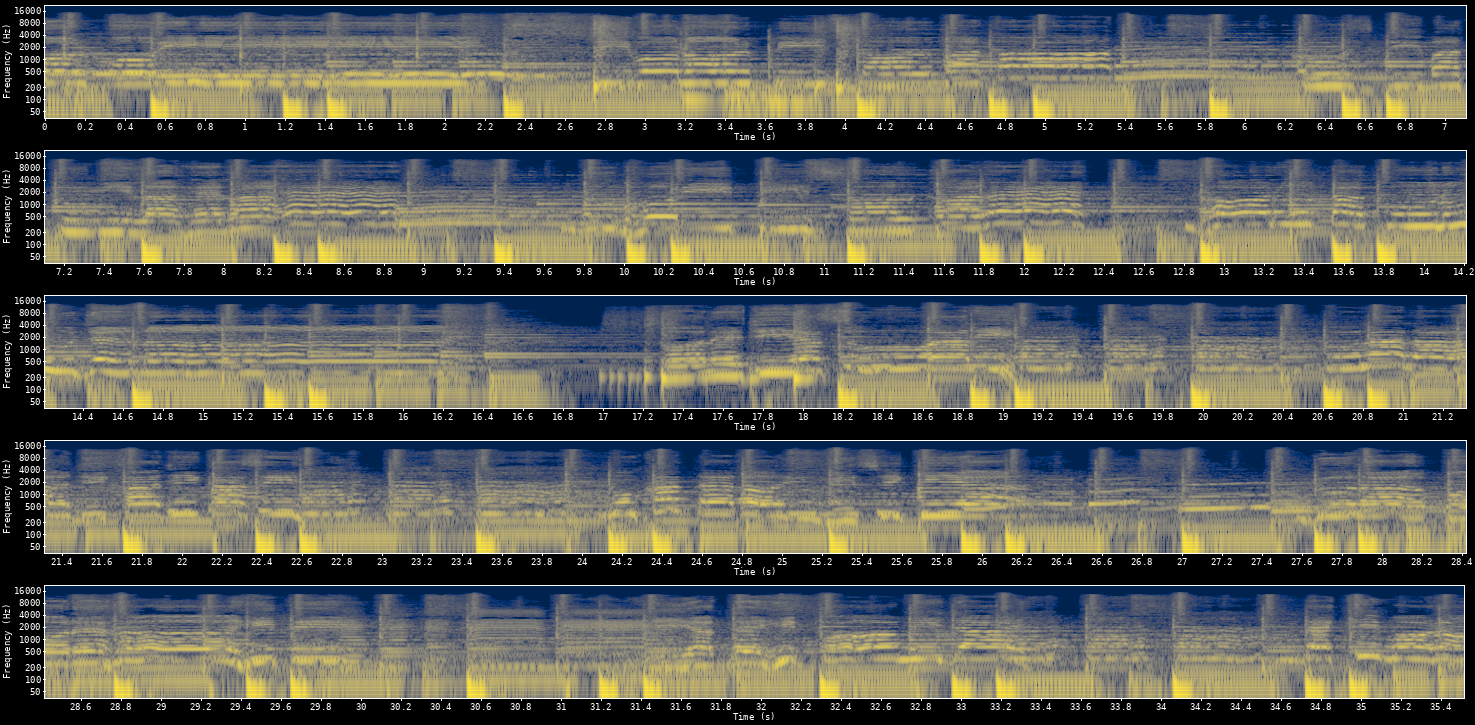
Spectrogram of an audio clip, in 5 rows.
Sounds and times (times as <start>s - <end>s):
Music of Africa: 0.0s - 35.5s.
